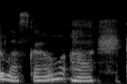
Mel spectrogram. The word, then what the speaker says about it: Lesko: And so we had a 4-hour meeting of like, hi, so my name's Dr. Lesko. That's L-E-S-K-O. And that's how you say it and spell it.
